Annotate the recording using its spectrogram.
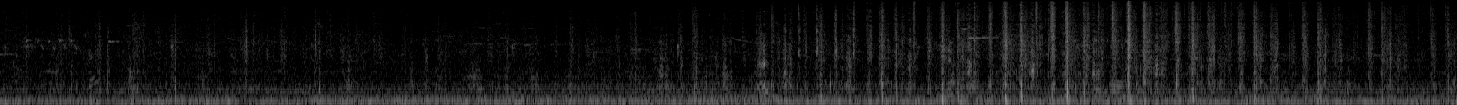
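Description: A horse's hooves thud rhythmically on soft sand.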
